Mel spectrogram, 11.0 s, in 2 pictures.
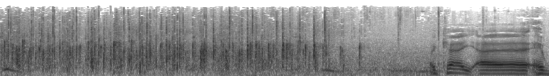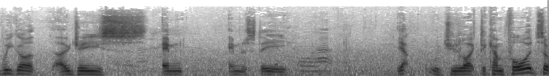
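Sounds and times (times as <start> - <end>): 
audience applause: 0.0 - 3.7
speech: 4.3 - 8.6, 9.5 - 10.9.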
